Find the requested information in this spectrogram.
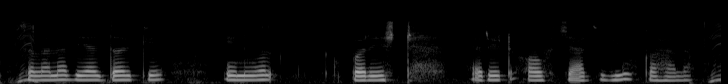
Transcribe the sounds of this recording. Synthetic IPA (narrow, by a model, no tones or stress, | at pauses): səlanabijad͡ʒd̪əɾke | eniəl | pəɾesʈ | ɾeʈɔpʰt͡ʃa̰ɾd͡ʒbʱikəɦala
